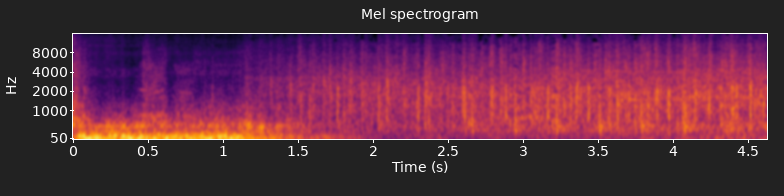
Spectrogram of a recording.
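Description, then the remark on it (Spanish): After a brief low rumble, people on balconies above a street applaud, as every day at 8, for astronomers trying to find an asteroid's impact site: dense, steady clapping from many hands that keeps going at an even, moderately loud level until the end. “Hola compañeros, aquí estamos en plena calle y como todos los días a las 8 y de manera espontánea, la gente sale a los balcones para aplaudir a estos astrónomos y astrónomas que están intentando averiguar cuanto antes el lugar del impacto del”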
